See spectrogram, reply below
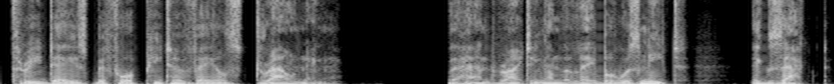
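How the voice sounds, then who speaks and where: Very deep-voiced man narrating a detective story. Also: no echo, clean studio sound. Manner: measured, solemn, literary delivery. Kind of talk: scripted first-person detective narration.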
